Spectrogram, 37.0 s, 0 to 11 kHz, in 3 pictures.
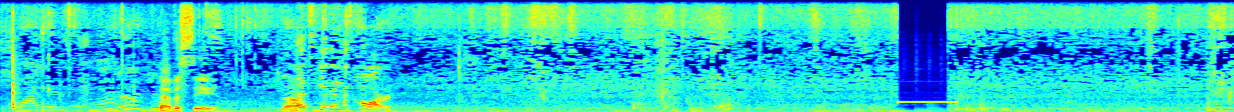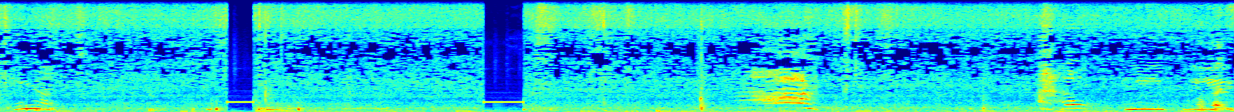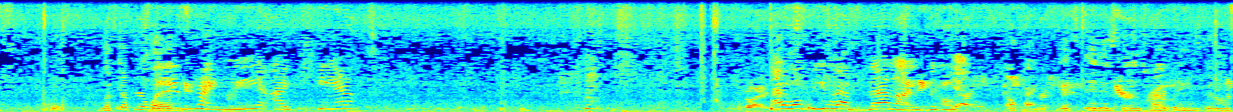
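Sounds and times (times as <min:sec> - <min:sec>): woman talking: 0:00.0 - 0:01.6, 0:12.1 - 0:13.0, 0:22.7 - 0:24.9, 0:25.6 - 0:29.4, 0:32.4 - 0:37.0
high-pitched censor bleeps: 0:08.9 - 0:09.6, 0:14.6 - 0:15.3, 0:17.2 - 0:17.6.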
